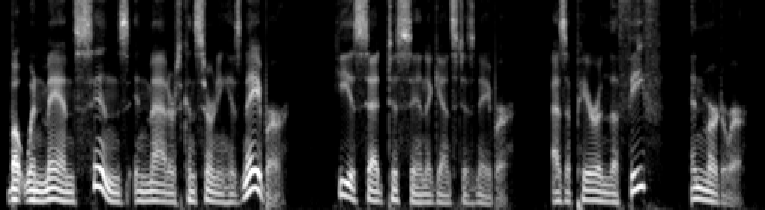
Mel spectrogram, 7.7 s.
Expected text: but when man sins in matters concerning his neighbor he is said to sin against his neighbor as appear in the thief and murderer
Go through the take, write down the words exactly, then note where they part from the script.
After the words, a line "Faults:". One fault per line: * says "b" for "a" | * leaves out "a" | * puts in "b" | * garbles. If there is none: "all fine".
but when man sins in matters concerning his neighbor he is said to sin against his neighbor as appear in the thief and murderer
Faults:
all fine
